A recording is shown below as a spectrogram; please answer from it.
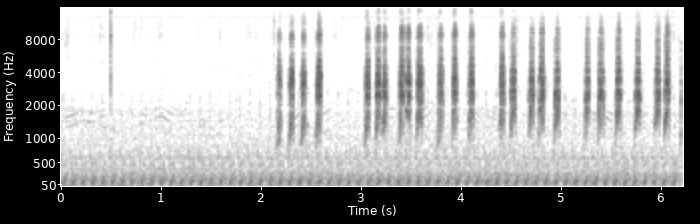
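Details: A bulbul sound offered for hunting use gives harsh, scratchy chattering notes, several per second in quick bursts, over a steady low mechanical hum.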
